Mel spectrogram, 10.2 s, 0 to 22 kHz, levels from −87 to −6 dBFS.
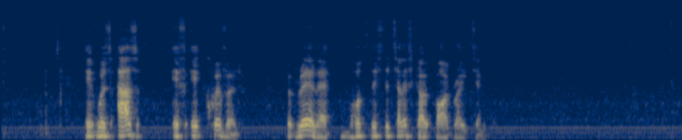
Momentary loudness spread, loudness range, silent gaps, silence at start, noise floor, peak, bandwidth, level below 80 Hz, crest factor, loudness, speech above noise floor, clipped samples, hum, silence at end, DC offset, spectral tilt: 18 LU; 8 LU; none; 1.3 s; -67 dBFS; -10 dBFS; 12.5 kHz; -72 dBFS; 26 dB; -33 LUFS; 34 dB; under 0.1%; none; 3 s; under 0.1%; -7.5 dB/octave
